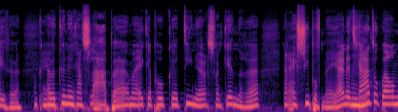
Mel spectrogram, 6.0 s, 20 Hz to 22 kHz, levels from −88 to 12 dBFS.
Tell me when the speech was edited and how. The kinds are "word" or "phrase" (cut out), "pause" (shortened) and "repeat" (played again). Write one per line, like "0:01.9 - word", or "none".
0:02.3 - word
0:04.3 - word
0:04.8 - word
